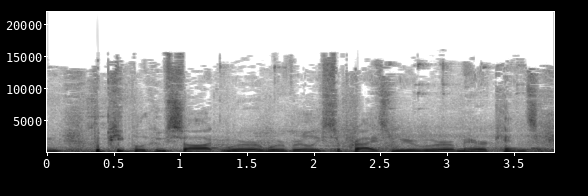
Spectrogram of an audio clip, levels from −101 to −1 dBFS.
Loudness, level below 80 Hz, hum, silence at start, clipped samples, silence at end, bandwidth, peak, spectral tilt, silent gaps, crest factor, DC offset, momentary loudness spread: -17 LUFS; -36 dBFS; none; 0 s; under 0.1%; 0 s; 16 kHz; 0 dBFS; -7 dB/octave; none; 16 dB; under 0.1%; 3 LU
